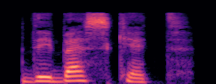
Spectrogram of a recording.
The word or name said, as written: Des baskets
